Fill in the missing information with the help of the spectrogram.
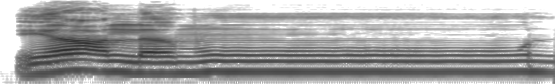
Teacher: وقف کی صورت میں یعلمون بھی زیادہ بھی کھینچ سکتے ہیں، 2 سے 6 تک کھینچنا اختیاری ہے، جائز ہے۔ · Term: مد عارض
